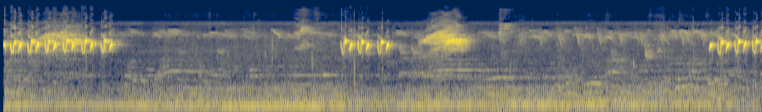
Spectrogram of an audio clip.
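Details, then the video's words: Sooty-headed bulbul (kutilang) singing in the full "Garuda" style: bursts of rapid, bright, repeated chirping notes, a gap, then another short chattering phrase, a rougher burst, and a final run of quick notes, with a faint steady hum beneath. "Burung Kutilang full GARUDA"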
